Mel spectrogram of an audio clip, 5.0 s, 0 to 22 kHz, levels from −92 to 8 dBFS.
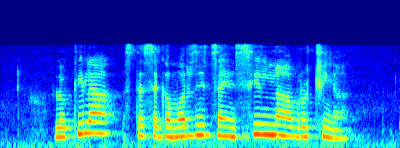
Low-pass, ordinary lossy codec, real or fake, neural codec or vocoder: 7.2 kHz; AAC, 96 kbps; fake; codec, 16 kHz, 4 kbps, X-Codec, HuBERT features, trained on LibriSpeech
